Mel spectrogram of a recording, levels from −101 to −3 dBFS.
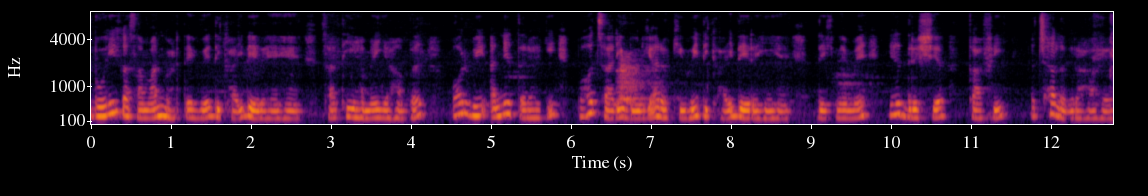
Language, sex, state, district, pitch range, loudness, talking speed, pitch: Maithili, female, Bihar, Araria, 155-225 Hz, -40 LUFS, 175 wpm, 170 Hz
